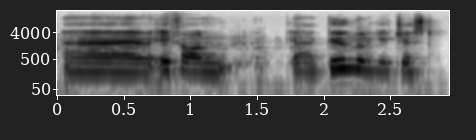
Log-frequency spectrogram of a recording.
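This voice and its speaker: A woman chatting through a card-making tutorial, a little croaky from hay fever, rambling and apologetic with many ums. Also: medium pitch, steady tone, takes it slowly, darkish tone, slight background noise. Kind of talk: casual craft tutorial. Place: home craft room.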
